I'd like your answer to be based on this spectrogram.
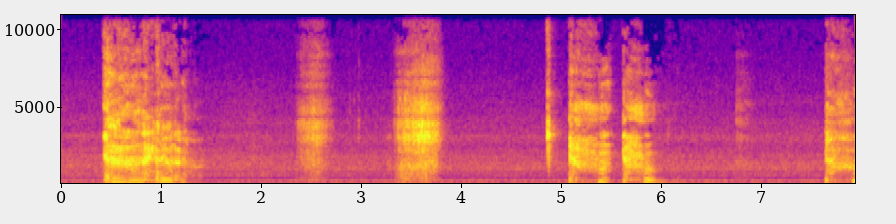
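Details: Adult man with an extremely stuffy nose gives several deep, rattling coughs and throat-clearing bursts separated by noisy breaths; wet productive cough.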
